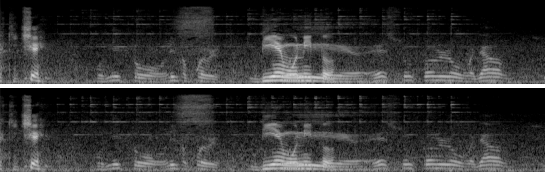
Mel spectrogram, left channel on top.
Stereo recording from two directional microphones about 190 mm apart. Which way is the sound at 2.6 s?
25° left (ahead or behind).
